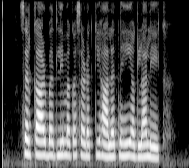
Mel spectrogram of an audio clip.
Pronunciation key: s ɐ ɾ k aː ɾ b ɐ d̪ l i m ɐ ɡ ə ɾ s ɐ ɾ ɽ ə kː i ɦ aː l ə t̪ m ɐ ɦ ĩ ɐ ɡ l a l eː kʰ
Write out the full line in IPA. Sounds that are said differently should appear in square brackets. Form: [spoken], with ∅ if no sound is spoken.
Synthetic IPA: s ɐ ɾ k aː ɾ b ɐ d̪ l i m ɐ ɡ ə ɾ s ɐ [∅] ɽ ə kː i ɦ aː l ə t̪ [n] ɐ ɦ ĩ ɐ ɡ l a l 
